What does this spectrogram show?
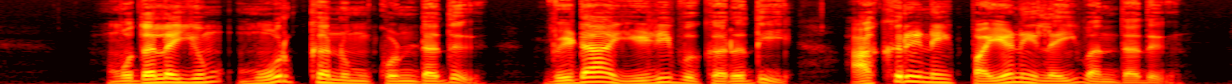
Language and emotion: Tamil, neutral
